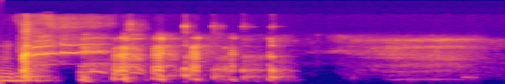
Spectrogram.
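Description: A person clears their throat with a string of rough, guttural rasps, followed by a softer breathy exhale.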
